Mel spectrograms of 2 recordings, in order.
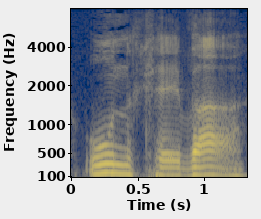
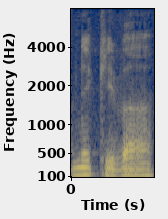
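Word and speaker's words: ונקבה: And they kind of put these together where it's actually in ancient Hebrew they pronounce it Unkeva instead of Nikiva, but that's okay.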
